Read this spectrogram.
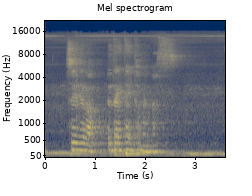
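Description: A young woman sings close into a microphone.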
